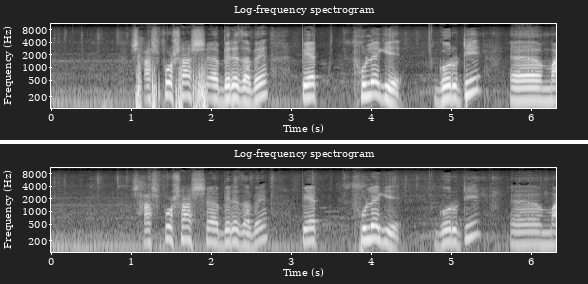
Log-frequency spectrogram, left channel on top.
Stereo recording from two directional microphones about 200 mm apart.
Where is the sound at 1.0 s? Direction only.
35° left (ahead or behind).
